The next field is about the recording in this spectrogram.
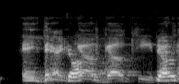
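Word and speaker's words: Goedeke: Gookie, dude. That's a up name. Goi. There you go. Goki.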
